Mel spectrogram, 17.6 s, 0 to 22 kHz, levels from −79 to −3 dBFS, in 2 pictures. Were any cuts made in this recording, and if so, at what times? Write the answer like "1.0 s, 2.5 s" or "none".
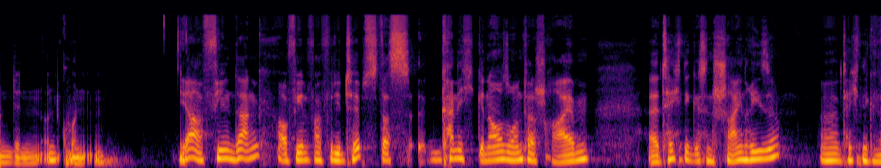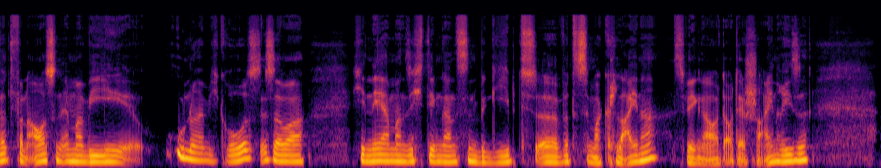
none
